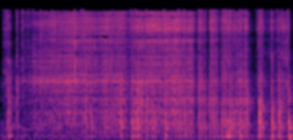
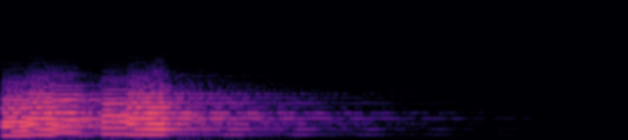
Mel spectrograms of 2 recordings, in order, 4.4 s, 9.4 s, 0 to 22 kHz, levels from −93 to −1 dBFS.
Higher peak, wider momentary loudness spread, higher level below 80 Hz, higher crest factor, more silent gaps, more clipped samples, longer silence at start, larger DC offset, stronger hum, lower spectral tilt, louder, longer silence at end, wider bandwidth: first, -10 dBFS vs -22 dBFS; second, 7 LU vs 19 LU; first, -62 dBFS vs -82 dBFS; first, 24 dB vs 18 dB; neither; neither; about the same, 0 s vs 0 s; neither; neither; second, -1.5 dB/octave vs -8 dB/octave; first, -31 LUFS vs -35 LUFS; second, 0 s vs 4.85 s; first, 17 kHz vs 4.3 kHz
